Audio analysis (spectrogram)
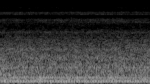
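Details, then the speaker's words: Vintage Sears Coldspot 28 dehumidifier after rewiring and switch cleaning, run with shroud off, drawing about 5.9 amps at 117.6 volts; steady low compressor hum, smooth fan whir, no knocks, coil getting cold; normal running. "okay it's running and yes I know shouldn't really run this thing with the Shroud"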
